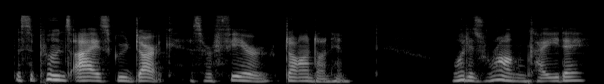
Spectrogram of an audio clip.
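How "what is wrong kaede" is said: spoken in a whisper. The Sapoon, seeing Kaede's fear, asks her a question, whispered. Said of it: "he whispered".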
